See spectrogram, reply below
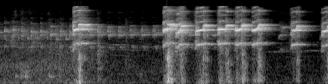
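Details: A lovebird call meant to stimulate a female to lay eggs. Soft, high chatter gives way to a quick string of loud, squawky, shrill chirps.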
